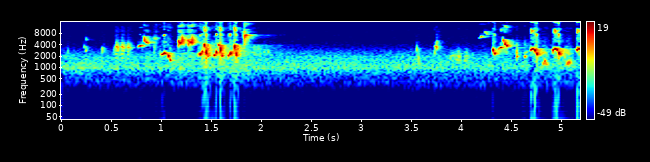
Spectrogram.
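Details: Nightingale phrases played to teach goldfinches: a jumble of sweeping, chattering notes. A quiet gap follows, then another burst of quick, scratchy chirps and whistles.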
